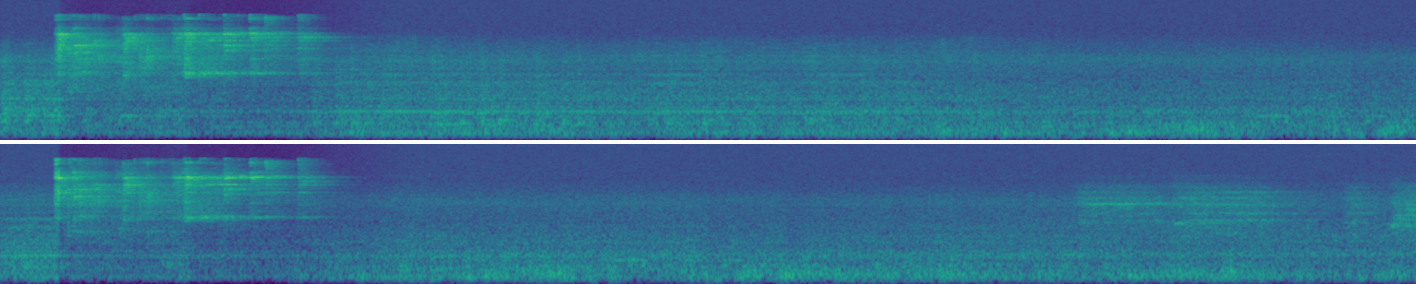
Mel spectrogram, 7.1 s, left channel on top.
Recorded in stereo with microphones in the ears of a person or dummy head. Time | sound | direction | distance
0.3 | keys jangling | 15° right (ahead or behind) | 0.7 m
